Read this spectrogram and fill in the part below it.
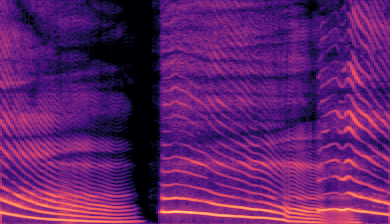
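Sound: voice imitating a siren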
